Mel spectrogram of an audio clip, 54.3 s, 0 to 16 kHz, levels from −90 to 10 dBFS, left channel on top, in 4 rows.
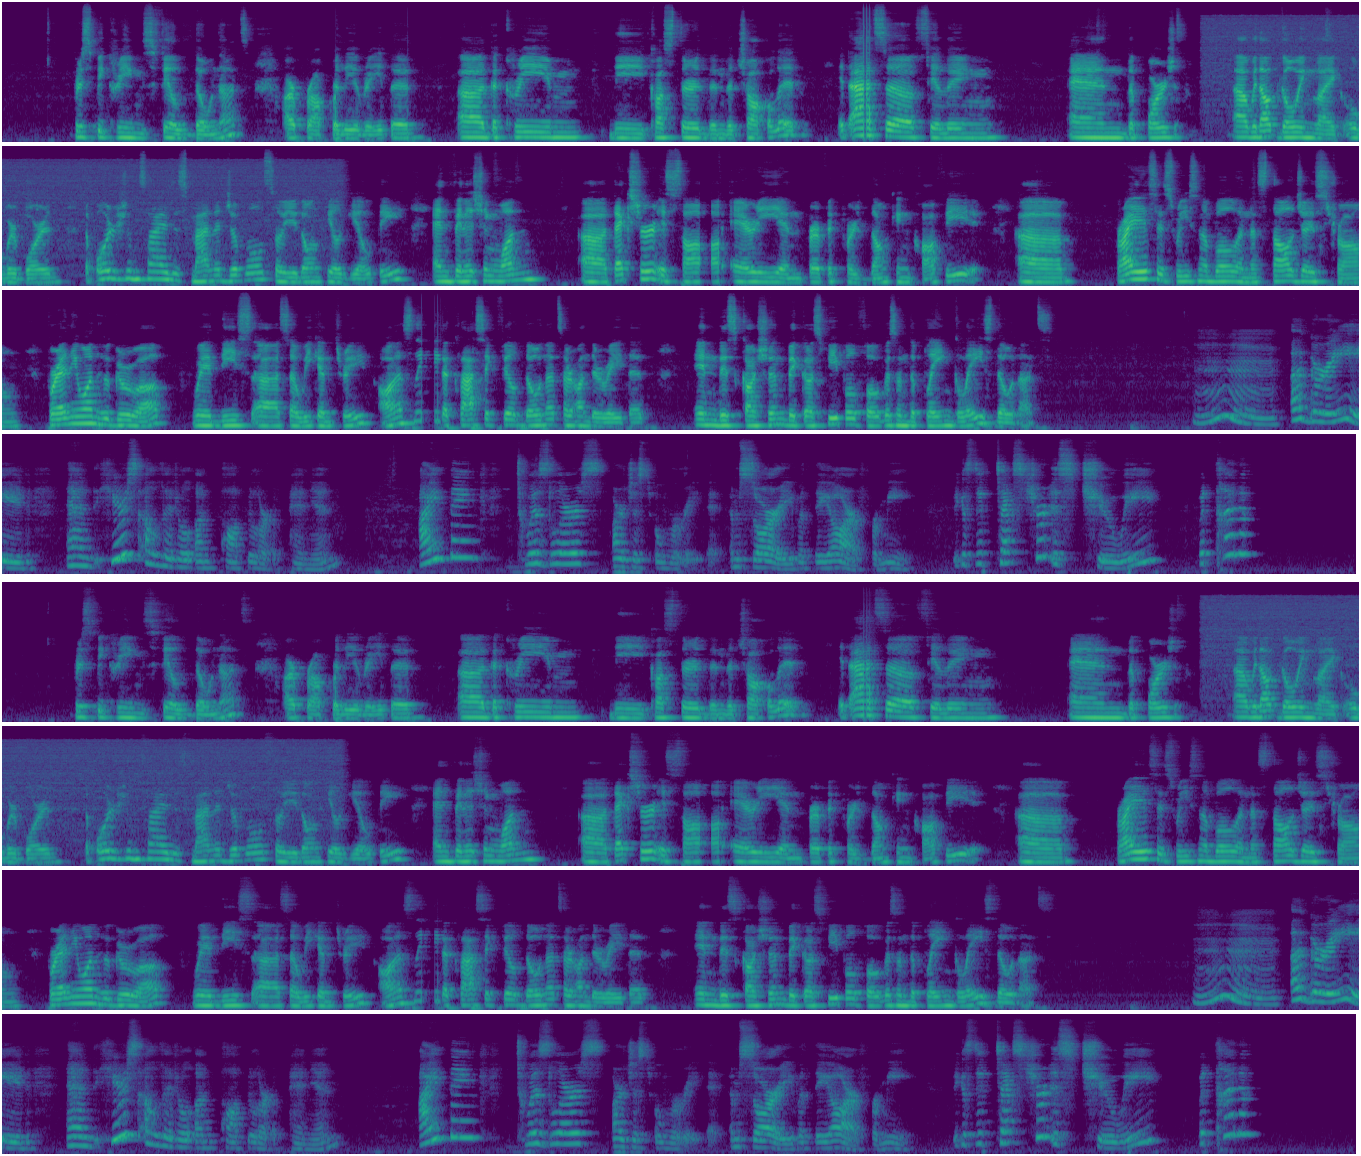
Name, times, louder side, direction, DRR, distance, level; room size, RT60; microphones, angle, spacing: voice 1, 0.7-4.2 4.6-8.1 8.4-10.0 10.7-11.8 12.3-14.2 14.4-19.0 19.4-23.4 23.7-24.3 24.7-27.3 27.6-28.8 29.1-33.6 34.1-37.5, left 5 dB, 85° left, 0.5 m, -27 dB
sound 1, 12.0-17.0, right 1 dB, 55° right, 5.2 m, -50 dB
voice 2, 39.0-44.1 44.9-45.4 45.9-49.8 50.2-52.2 52.7-53.2, equal, 20° right, 3.3 m, -38 dB
8.2 x 6.9 x 2.7 m
head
